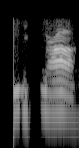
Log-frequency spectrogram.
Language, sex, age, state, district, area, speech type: Hindi, male, 30-45, Madhya Pradesh, Gwalior, rural, conversation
